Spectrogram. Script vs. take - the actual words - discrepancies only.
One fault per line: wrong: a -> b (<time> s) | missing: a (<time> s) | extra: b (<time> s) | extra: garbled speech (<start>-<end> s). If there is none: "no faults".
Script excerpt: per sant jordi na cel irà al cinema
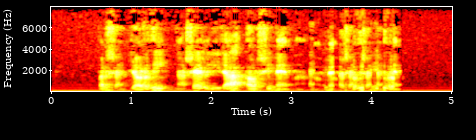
extra: garbled speech (3.2-4.4 s)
